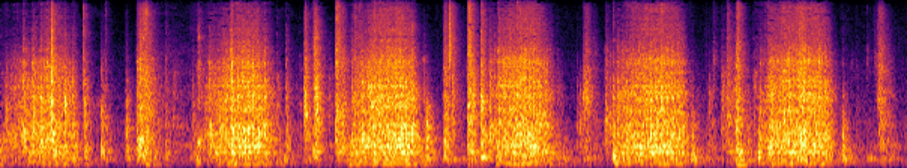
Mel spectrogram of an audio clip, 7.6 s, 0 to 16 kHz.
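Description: Power cord of a Miele S8 cylinder vacuum cleaner being pulled out of its cord-rewind reel in a series of pulls, about one a second. Each pull gives a short rush of noise with clicks from the reel.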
